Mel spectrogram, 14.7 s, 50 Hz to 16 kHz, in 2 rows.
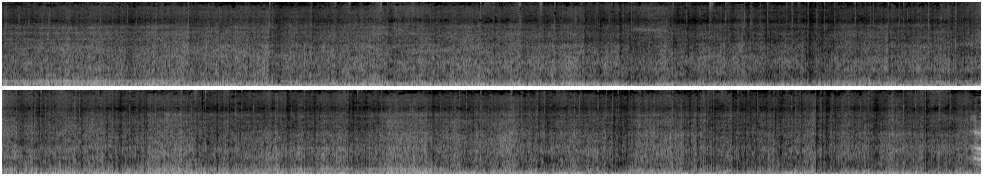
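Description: A 2019 Harley-Davidson Road Glide cruising at highway speed, with a steady low engine drone and heavy, continuous wind rush buffeting the microphone throughout, with no talk.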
